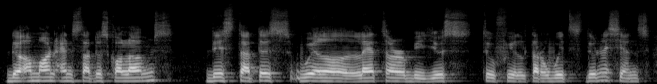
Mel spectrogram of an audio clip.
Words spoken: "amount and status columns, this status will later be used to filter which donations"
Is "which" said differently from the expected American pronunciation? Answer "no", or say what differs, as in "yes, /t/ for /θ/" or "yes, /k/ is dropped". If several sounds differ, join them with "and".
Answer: yes, /s/ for /tʃ/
